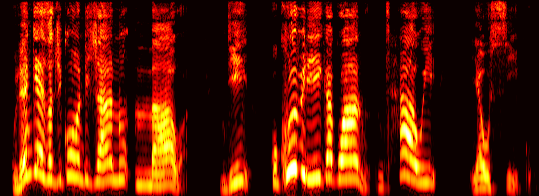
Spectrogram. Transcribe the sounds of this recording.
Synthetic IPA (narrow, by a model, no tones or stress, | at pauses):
kulɛŋɡɛzat͡ʃikɔndit͡ʃanum̩maːwa̰ | ndi | kukʰulupiɾikakwanṵntʰawi | jausḭːku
